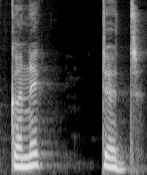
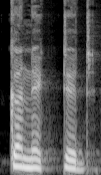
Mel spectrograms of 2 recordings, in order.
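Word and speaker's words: connected: उच्चारण करना है यानी एन यहां पे दो बार लिखा है लेकिन बोलना केवल हमें एक बार है तो क्या बन गया देखो कनेक्टेड कनेक्टेड कनेक्टेड का मतलब जुड़े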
